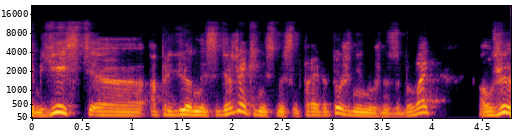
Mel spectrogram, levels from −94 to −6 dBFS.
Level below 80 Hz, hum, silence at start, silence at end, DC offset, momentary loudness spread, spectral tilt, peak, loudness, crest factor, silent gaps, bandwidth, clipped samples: -64 dBFS; none; 0 s; 0 s; under 0.1%; 9 LU; -6 dB/octave; -8 dBFS; -26 LUFS; 16 dB; none; 12.5 kHz; under 0.1%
